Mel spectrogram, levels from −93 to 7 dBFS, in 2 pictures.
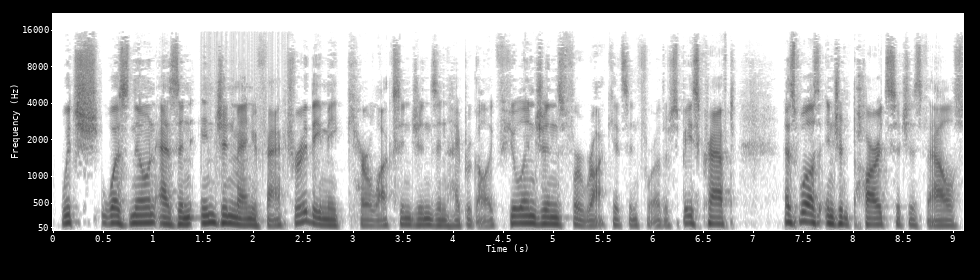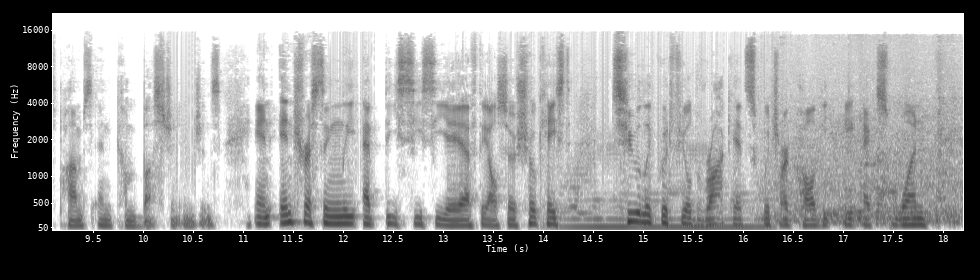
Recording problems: background music; loud; from 14 s on; 9 dB below the speech
crackling; faint; 4 times, first at 1.5 s; 25 dB below the speech

